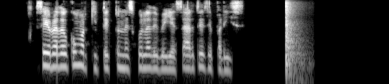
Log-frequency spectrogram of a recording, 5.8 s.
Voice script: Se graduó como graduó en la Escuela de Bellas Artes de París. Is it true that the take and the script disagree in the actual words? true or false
true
